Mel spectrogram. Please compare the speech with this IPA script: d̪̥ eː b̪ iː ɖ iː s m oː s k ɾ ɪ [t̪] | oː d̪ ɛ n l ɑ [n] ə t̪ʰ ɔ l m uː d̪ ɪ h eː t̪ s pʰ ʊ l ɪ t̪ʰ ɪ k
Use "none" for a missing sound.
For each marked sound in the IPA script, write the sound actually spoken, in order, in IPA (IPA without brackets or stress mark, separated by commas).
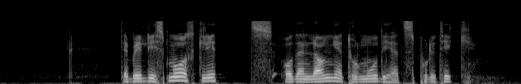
t̪, ŋ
